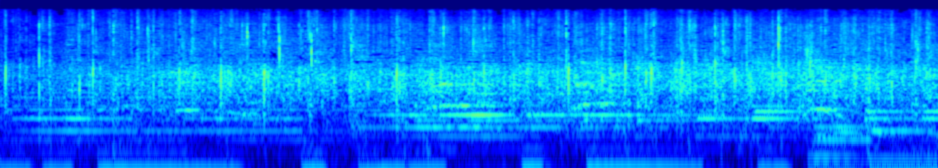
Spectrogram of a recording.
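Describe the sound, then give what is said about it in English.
An audience claps steadily for several seconds to give God praise after a prayer, a dense crowd applause with scattered cheers, while deep sustained organ or bass notes play underneath throughout. “Now give God some praise.”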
